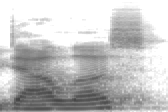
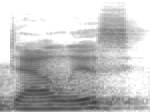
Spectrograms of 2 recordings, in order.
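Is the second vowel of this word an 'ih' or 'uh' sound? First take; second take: uh; ih. First: The unstressed second vowel is a neutral 'uh'. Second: The unstressed second vowel is a short 'ih'.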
